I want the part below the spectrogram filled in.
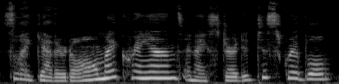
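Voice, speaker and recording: A woman reading a children's picture book aloud in an expressive, dramatic storytelling manner. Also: fairly high pitch, unhurried. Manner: expressive, dramatic, with gasps and whispered asides.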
